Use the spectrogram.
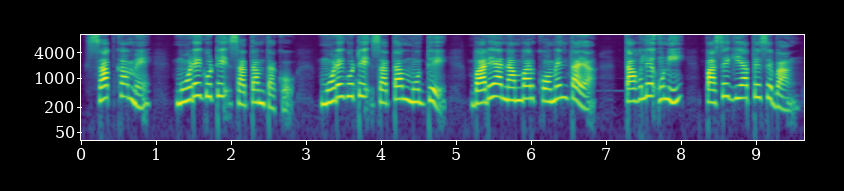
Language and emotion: Santali, neutral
